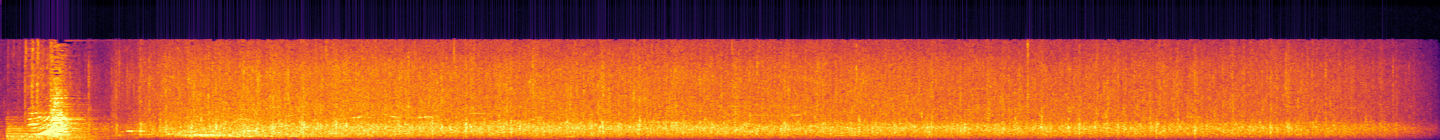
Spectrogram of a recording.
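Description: A large crowd outdoors applauds and cheers.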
